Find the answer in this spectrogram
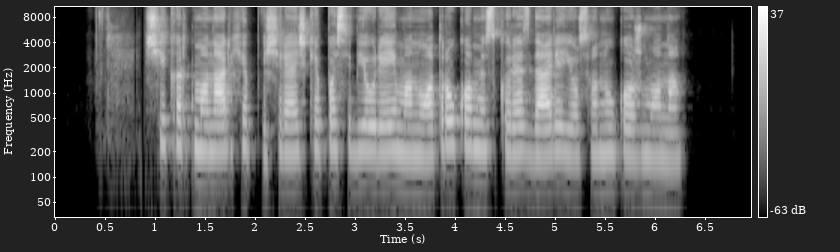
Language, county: Lithuanian, Tauragė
